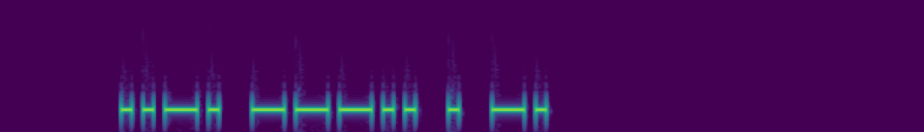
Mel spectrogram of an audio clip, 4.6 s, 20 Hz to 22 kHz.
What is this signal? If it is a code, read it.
Morse code, heard as a keyed tone, about 22 wpm, 700 Hz. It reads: F8EN
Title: DXCC-100 Call Signs - 4 Characters - Repeated 2x - 22wpm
